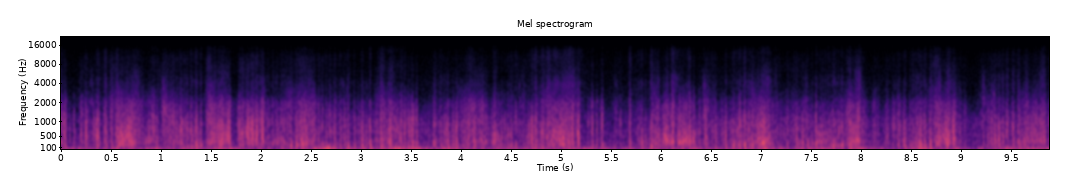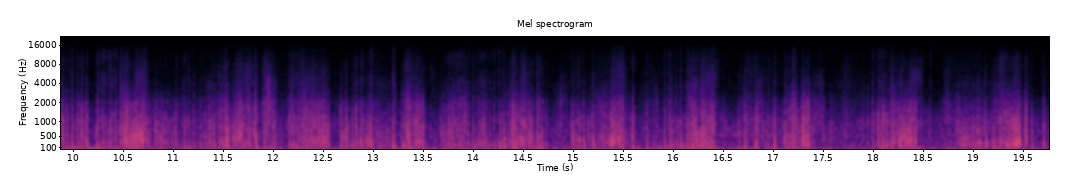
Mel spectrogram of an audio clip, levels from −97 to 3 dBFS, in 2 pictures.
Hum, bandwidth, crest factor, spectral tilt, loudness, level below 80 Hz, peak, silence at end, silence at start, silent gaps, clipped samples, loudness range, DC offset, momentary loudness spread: none; 16 kHz; 24 dB; -7 dB/octave; -46 LUFS; -52 dBFS; -20 dBFS; 0 s; 0 s; none; under 0.1%; 2 LU; under 0.1%; 7 LU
